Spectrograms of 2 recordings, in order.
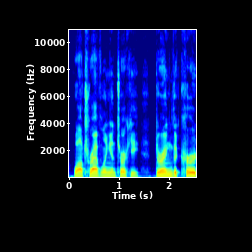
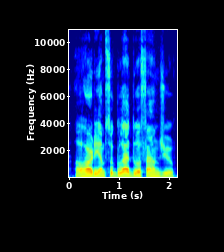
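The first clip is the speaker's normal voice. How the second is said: put-on higher-pitched, relieved Russian-accented voice; 6 semitones higher, 3 dB louder than usual. A narrator's reading. Alla embraces Hardy on finding him, Russian accent. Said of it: "of her Russian accent".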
